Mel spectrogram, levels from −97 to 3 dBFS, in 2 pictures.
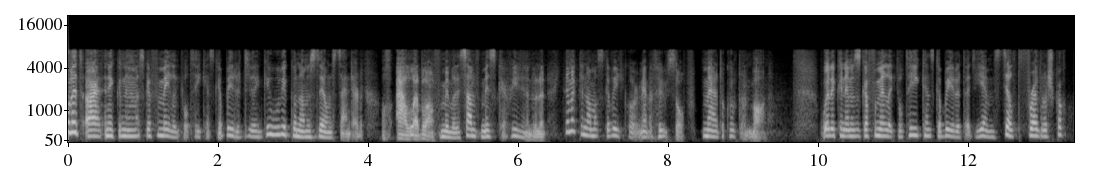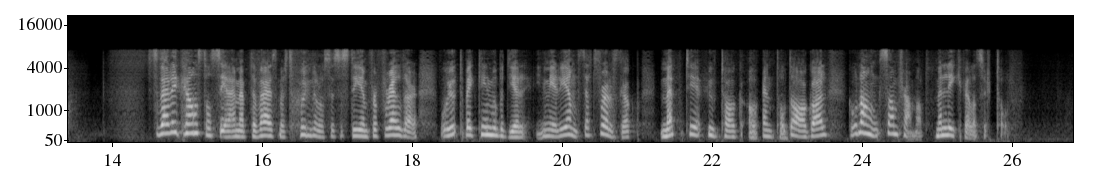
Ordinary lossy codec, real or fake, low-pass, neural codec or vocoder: none; fake; 7.2 kHz; codec, 16 kHz in and 24 kHz out, 0.4 kbps, LongCat-Audio-Codec, fine tuned four codebook decoder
